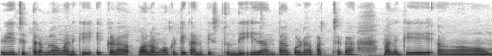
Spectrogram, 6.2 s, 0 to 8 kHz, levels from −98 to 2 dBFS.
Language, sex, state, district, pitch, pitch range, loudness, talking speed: Telugu, female, Telangana, Nalgonda, 245 Hz, 225-255 Hz, -18 LUFS, 105 wpm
